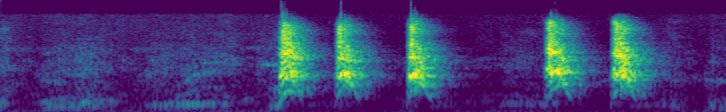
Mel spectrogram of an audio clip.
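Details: Poodle puppies giving five sharp, high yapping barks in quick succession, each a short bright burst, spaced unevenly about half a second apart, after a quiet stretch with faint low background sounds.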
